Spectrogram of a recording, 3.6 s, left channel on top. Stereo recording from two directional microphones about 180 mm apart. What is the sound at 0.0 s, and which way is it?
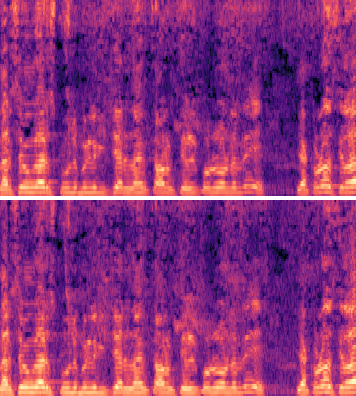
A man's voice, 15° left (ahead or behind).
